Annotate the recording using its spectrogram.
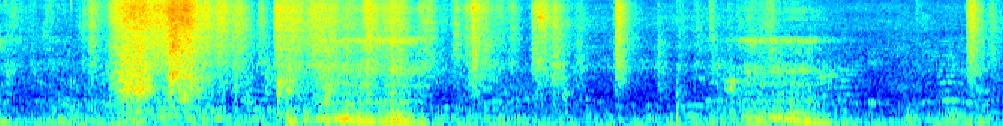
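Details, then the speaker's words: Adult man (father) sleeping on the couch, snoring loudly. "hey guys well shape we're gonna be watching my dad snore the other justification snores way too loudly"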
